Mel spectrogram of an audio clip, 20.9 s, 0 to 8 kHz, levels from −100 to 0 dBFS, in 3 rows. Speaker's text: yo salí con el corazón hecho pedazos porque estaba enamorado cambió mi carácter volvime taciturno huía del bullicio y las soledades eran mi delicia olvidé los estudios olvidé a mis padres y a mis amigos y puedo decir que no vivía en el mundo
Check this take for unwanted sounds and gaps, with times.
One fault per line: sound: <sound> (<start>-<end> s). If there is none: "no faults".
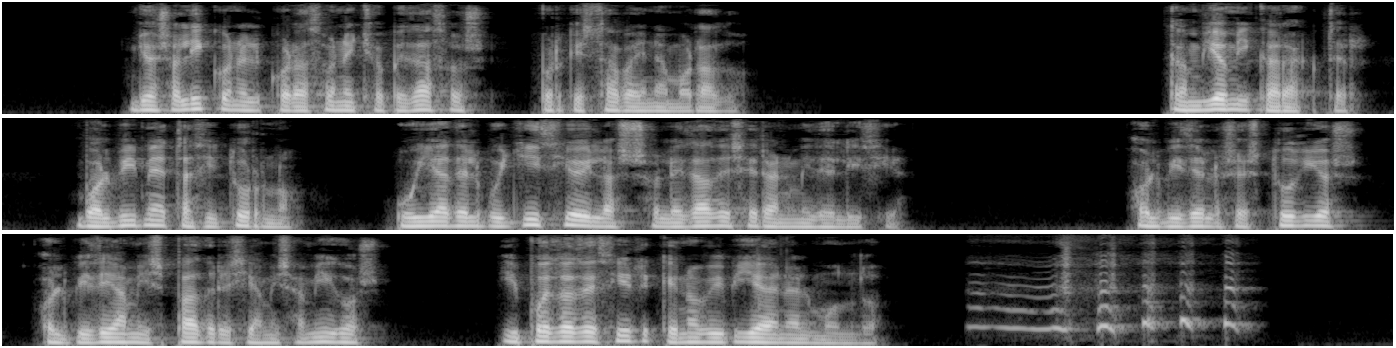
sound: laugh (18.7-20.3 s)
